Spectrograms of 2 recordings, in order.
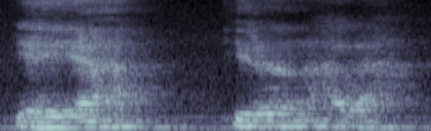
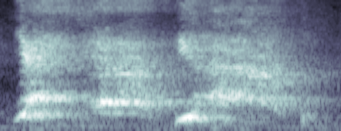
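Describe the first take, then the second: First: It is said softly and gently. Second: It is shouted loudly and urgently.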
